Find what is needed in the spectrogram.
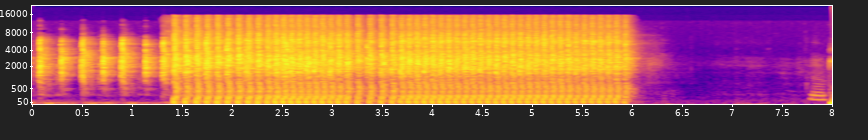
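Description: Air-driven pump of an air-over-hydraulic ram (Pittsburgh 8-ton long ram) chattering very fast and evenly for about four and a half seconds while air is fed to it, then cutting off suddenly. A few slower clicks lead into it.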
